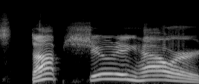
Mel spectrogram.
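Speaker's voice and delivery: slow, high yelling. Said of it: "yells out".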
